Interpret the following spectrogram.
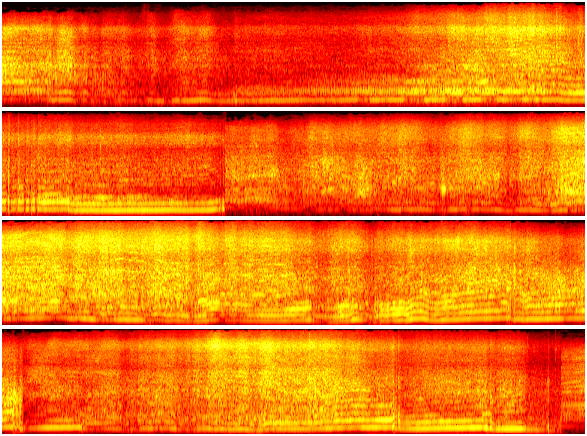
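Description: Škoda Fabia rally cars running hard on a special stage, engines held high in the revs and rising and falling with gear changes and lifts. The sound jumps abruptly a few times where separate passes are cut together.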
